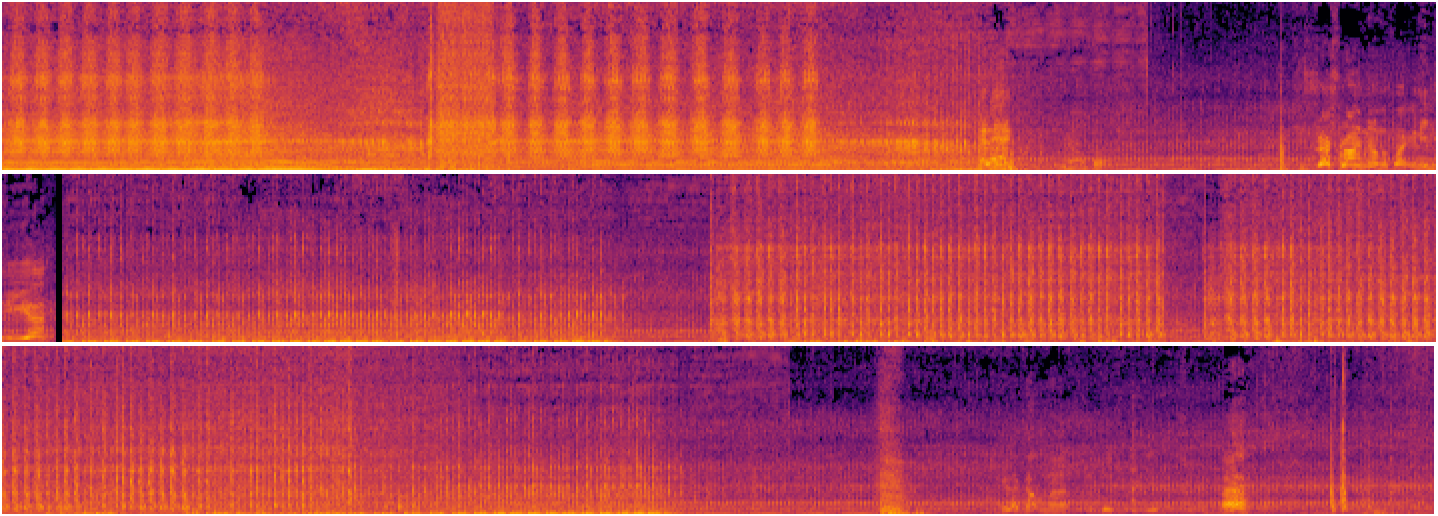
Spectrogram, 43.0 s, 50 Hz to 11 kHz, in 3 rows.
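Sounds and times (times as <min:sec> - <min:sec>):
diesel engine firing: 0:00.0 - 0:14.2, 0:14.9 - 0:43.0
starter cranking engine: 0:07.9 - 0:12.0, 0:15.0 - 0:20.6, 0:21.4 - 0:35.6.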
